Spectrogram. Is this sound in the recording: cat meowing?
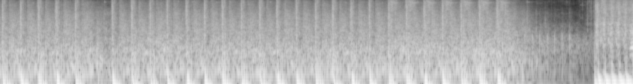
no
